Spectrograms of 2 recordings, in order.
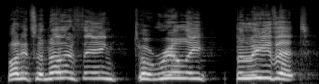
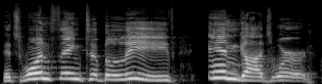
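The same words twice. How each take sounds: First: Believe it punched and raised; really believe it, with force; stress on believe. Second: In God's word with weight on in; believing in, not believing; stress on in. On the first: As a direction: land hard on believe. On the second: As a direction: lean on the word in. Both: Shown as a demonstration. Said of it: "There's a difference".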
